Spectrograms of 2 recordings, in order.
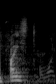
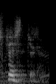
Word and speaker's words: Pfister: Feister? That's Pfister. P is silent.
